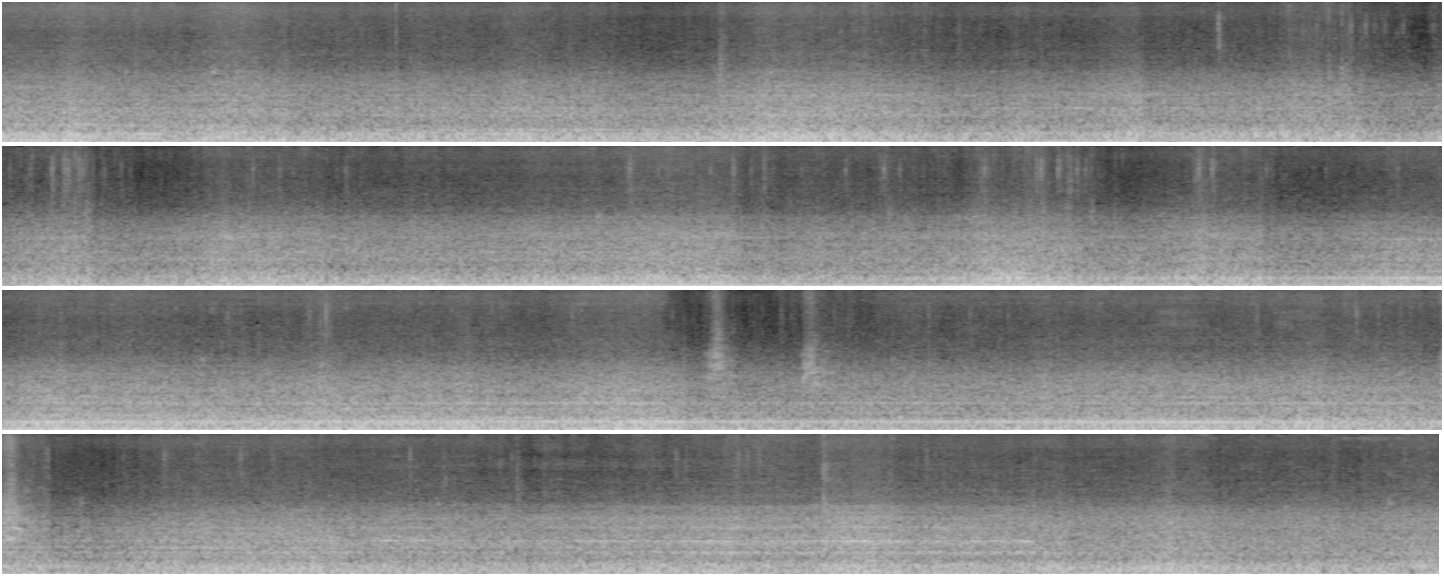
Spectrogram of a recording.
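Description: Engine and road noise of a moving bus heard from inside its cabin: a steady low rumble at highway speed, with a couple of faint clicks past the middle.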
